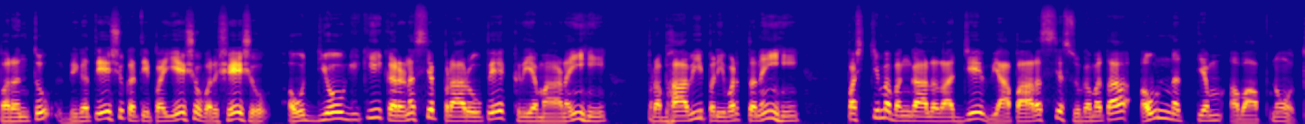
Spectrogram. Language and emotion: Sanskrit, neutral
